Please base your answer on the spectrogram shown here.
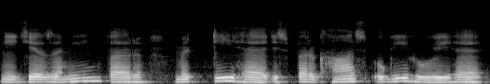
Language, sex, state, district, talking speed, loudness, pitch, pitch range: Hindi, male, Jharkhand, Ranchi, 135 wpm, -14 LUFS, 115 Hz, 115-125 Hz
